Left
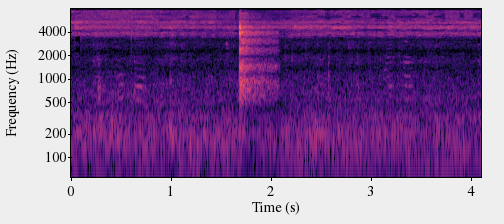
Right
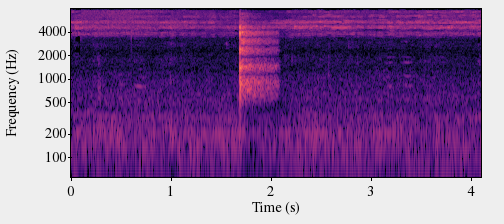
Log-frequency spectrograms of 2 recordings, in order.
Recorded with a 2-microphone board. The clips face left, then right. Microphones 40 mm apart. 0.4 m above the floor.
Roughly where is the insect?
Centre.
